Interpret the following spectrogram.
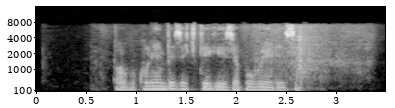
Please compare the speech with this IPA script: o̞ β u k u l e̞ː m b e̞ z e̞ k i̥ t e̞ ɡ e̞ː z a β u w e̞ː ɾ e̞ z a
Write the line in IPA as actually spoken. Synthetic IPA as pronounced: o̞ β u k u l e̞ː m b e̞ z e̞ c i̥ t e̞ ɡ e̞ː z a β u w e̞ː ɾ e̞ z a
